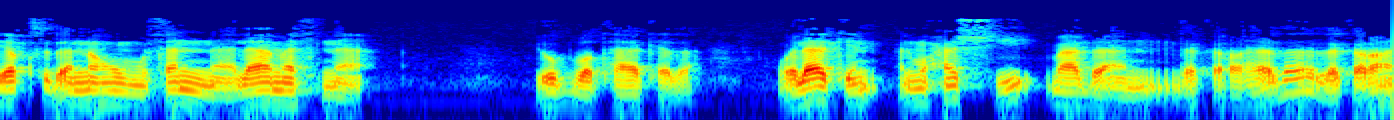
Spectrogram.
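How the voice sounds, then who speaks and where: A man's voice: low voice, gravelly, husky. A man teaching Islamic jurisprudence, reading a classical text aloud and then explaining it in plain talk. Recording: dull lo-fi recording.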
